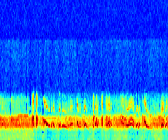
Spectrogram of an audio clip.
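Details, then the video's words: Eastern bluebird singing from a branchlet at the Savannah osprey nest site: soft, warbled phrases of high, gliding notes run through the whole stretch over a steady background hiss. "Eastern Bluebird singing on branchlet"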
